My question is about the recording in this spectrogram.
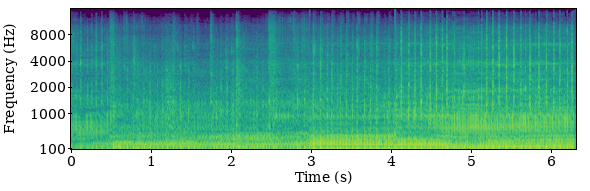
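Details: Troy-Bilt 20-inch two-stroke chainsaw, bought new, after carburetor adjustment: holds strong steady revs through the cut without bogging or stumbling; cuts better than ever, owner may tune for a bit more RPM; normal running under load.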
